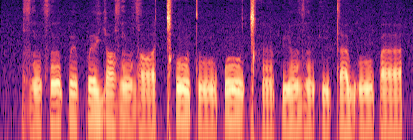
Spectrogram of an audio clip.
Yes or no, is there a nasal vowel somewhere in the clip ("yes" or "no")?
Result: yes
